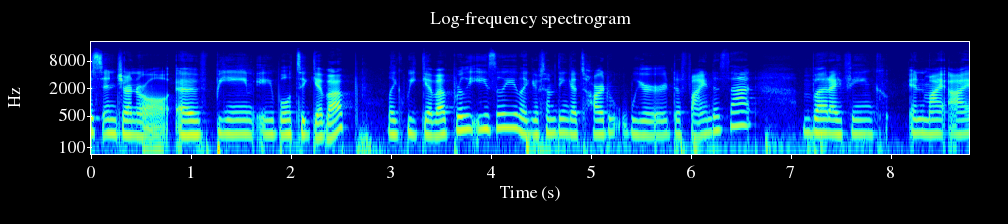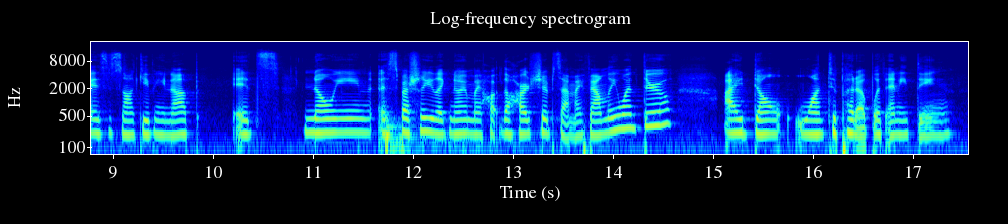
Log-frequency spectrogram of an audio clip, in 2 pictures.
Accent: Dallas, Texas, United States; first language Spanish; English is a second language; also born or lived in Austin; I'm originally from Dallas, but I like to come back in and out of Austin since I graduated from UT

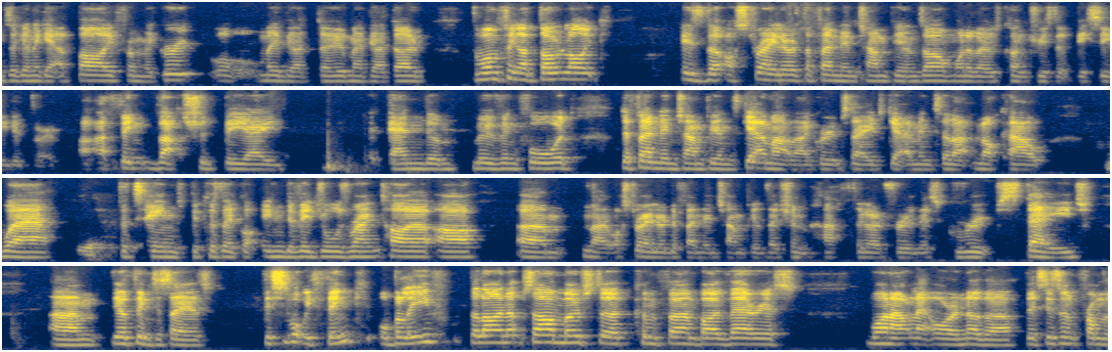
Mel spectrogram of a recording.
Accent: England, United Kingdom; I am English

